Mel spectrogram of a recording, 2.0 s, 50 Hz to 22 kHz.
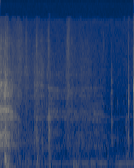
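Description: Near silence: a 2023 Toyota Prius hybrid being switched on with no engine sound. There is only a faint steady low hum and a couple of faint clicks.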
